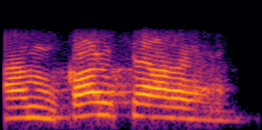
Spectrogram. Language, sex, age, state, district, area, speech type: Hindi, female, 45-60, Bihar, Begusarai, rural, conversation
